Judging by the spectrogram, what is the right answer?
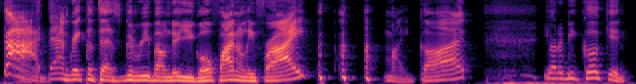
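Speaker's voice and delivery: ordinary talk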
